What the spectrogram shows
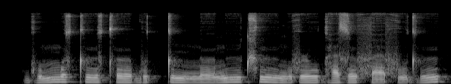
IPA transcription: ɡʱumːuzt̪ʰʉːzt̪ʰɵː butːy nːɵːŋyː t͡ɕʰʉːŋu fɹuɡʱæzø fæ fudʱʉː

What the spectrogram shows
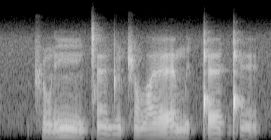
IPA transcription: ʈ͡ʂũɾĩːǀɛ̃ dẽʈ͡ʂə̃lˠɛːmi ǃɛǃʼẽ

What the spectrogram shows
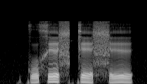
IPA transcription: kʊ˨˥xɪː˧˥˧ɬ ke˥˨ɬɪ˧˥˧

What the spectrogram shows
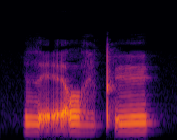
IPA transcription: ðɛ̰ lˠɛ̤pʼʏ

